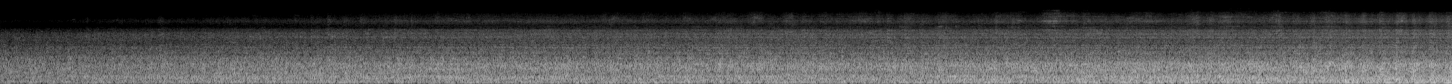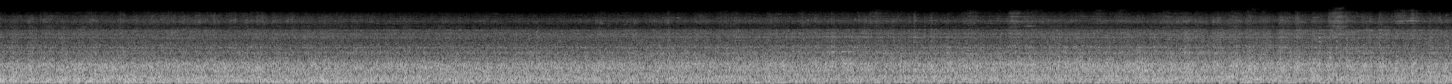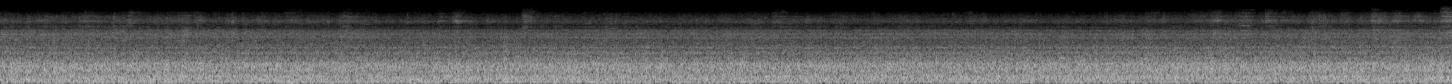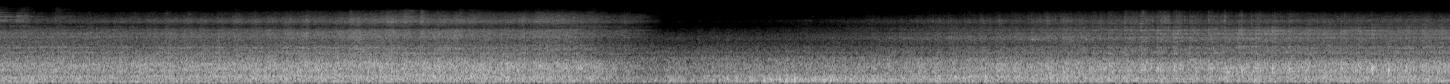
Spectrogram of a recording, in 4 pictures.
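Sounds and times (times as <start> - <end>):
freight train wheels rumbling on rails: 0.0 - 58.0.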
